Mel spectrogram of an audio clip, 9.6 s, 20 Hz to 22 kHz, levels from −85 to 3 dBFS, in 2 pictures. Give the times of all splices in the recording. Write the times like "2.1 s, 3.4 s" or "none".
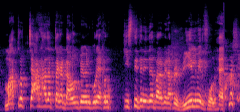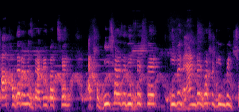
4.5 s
